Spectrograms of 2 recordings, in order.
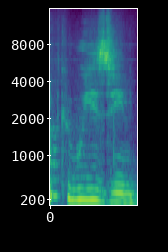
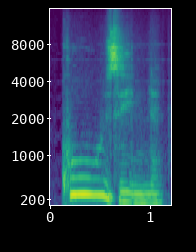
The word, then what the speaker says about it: cousine: ردوا البال النطق، ماشي ما كويزين، لا، ما كوزين.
